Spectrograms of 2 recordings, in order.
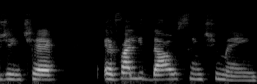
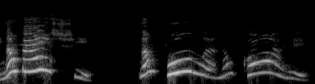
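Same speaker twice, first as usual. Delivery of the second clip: mock yelling parent; 11 semitones higher, slower than usual. Parent shouting no at a busy toddler. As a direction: yell no at a child touching everything. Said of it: "não adianta você ficar gritando aí".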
